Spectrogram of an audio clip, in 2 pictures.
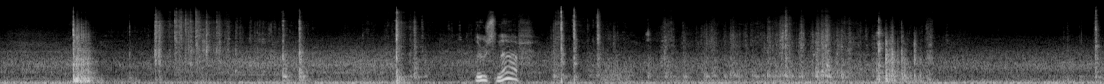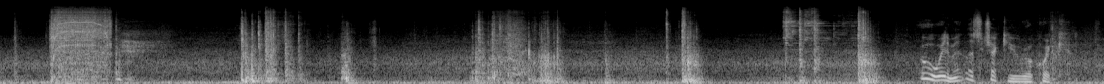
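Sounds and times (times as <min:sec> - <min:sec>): metal parts clanking and rattling: 0:00.7 - 0:03.2, 0:05.5 - 0:09.4, 0:15.7 - 0:16.8, 0:18.8 - 0:20.0
power driver whirring: 0:11.5 - 0:12.2.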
